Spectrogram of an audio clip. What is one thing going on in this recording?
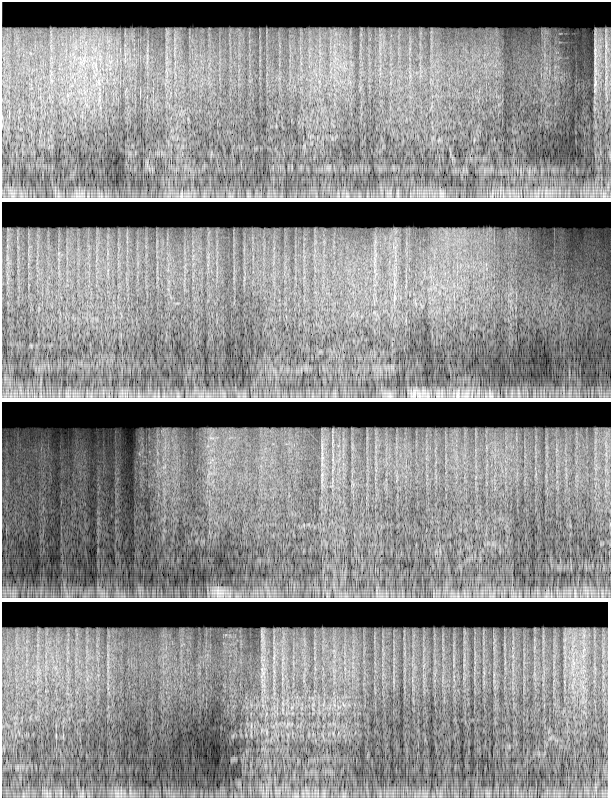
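Monsters screech and snarl.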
